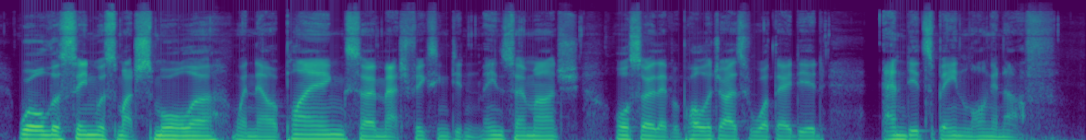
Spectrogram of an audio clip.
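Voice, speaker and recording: A man with an Australian accent, fairly low in pitch, at a moderate pace with fairly even intonation. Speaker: podcast host. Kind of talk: solo podcast commentary. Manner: casual, with frequent fillers.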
